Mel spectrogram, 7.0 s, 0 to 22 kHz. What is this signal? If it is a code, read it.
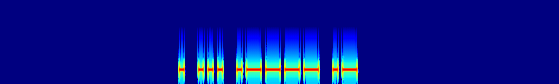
Morse code, heard as a keyed tone, about 20 wpm, 700 Hz. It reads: ES1A
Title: DXCC-100 Call Signs - 4 Characters - Repeated 3x - 20wpm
